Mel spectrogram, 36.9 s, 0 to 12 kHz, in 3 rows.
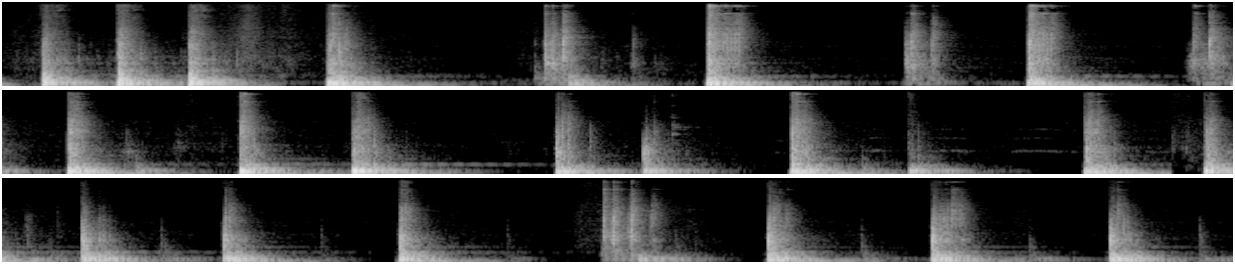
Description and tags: Soft door banging
Soft knocking on a big wooden door, some noise fom the metal lock. Recorded with a Zoom H2n.
knock, lock, unlock, slam, closing, door, wood, close, bang, shut, zoom, H2n, wooden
